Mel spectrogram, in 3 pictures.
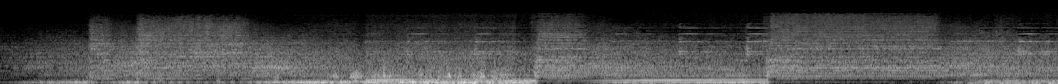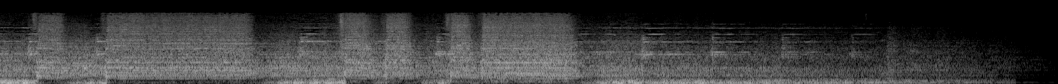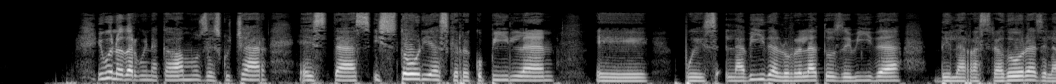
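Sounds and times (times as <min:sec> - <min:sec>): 
train rumbling past: 0:00.0 - 0:21.2
speech: 0:22.1 - 0:31.7.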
